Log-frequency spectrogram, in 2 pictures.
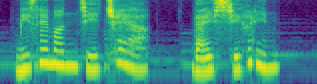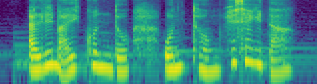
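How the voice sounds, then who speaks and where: A woman's high-pitched voice at a very slow pace, calm in tone with lively intonation, over music in the background. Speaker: audiobook reader. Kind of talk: audiobook reading, sleep-time listening. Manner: soft, calm, slow narration.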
